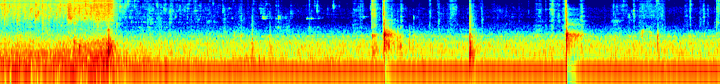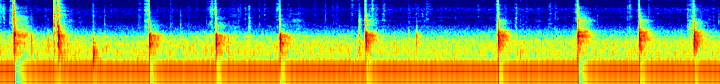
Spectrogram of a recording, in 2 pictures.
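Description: Kitchen knife cutting broccoli on a wooden cutting board: about fifteen sharp knocks of the blade meeting the board, one to two seconds apart, each with a short ring. A rush of running water fills the first two seconds and stops abruptly, and a low steady hum runs underneath.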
